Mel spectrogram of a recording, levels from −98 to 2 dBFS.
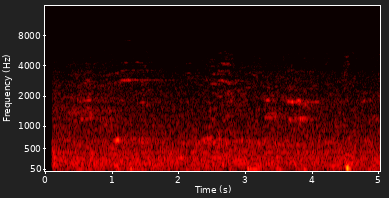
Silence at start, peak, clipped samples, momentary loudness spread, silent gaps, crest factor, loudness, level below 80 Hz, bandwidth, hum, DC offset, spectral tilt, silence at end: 0.1 s; -34 dBFS; under 0.1%; 13 LU; none; 26 dB; -60 LUFS; -62 dBFS; 7.2 kHz; none; under 0.1%; -5.5 dB/octave; 0 s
